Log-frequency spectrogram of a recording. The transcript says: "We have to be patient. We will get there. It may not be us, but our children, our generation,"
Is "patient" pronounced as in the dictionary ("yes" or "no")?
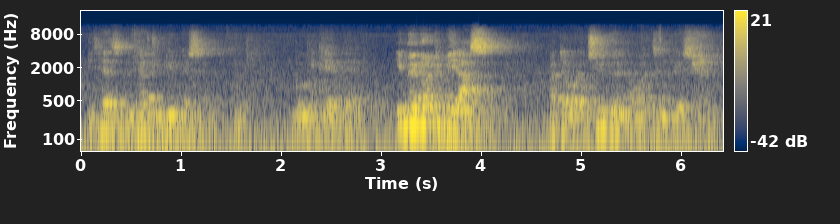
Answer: no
